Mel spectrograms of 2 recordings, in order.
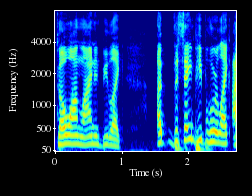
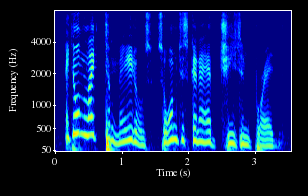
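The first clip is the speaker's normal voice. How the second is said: comic, mocking, put-on fussy, picky grown-up voice; 3 semitones higher, 8 dB quieter than usual. Imitating grown adults who won't eat tomatoes: hilarious put-on picky-adult voice. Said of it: "That voice is hilarious".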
